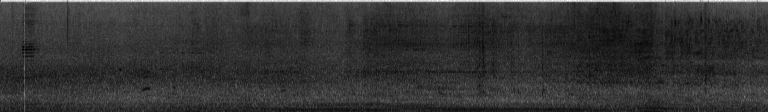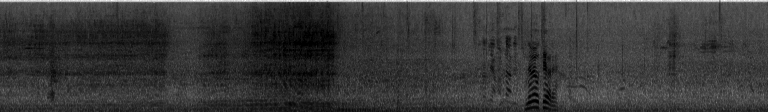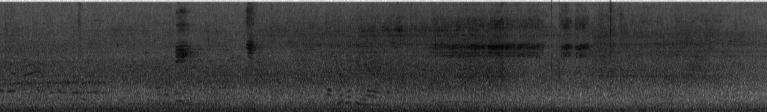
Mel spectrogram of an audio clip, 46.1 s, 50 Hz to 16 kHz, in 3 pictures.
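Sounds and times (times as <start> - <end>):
vehicles passing: 0.0 - 46.0.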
